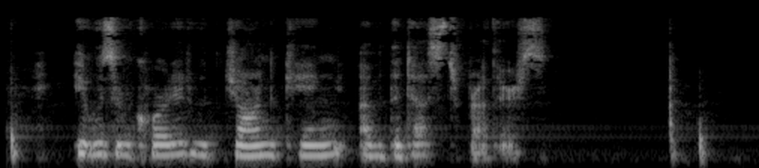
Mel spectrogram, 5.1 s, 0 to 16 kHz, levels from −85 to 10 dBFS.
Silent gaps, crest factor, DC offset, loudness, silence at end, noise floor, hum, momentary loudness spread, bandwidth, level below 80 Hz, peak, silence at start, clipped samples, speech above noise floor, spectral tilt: none; 18 dB; under 0.1%; -30 LUFS; 0.35 s; -74 dBFS; none; 17 LU; 11.5 kHz; -74 dBFS; -14 dBFS; 0.05 s; under 0.1%; 45 dB; -4.5 dB/octave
